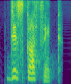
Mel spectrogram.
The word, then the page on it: discothèque: Indian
